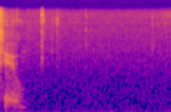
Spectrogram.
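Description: A spoken word at the start, then near silence with a couple of faint, short clicks about half a second in.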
